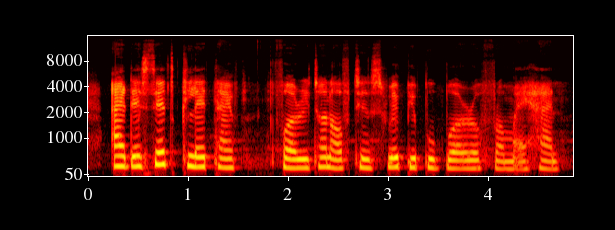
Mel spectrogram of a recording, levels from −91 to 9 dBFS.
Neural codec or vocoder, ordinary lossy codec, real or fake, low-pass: vocoder, 48 kHz, 128 mel bands, Vocos; none; fake; 14.4 kHz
